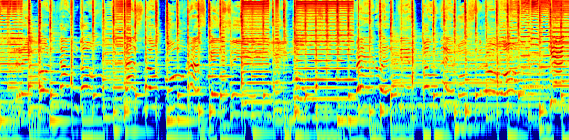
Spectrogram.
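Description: Salsa music played by a Latin dance orchestra, an instrumental stretch with a pulsing bass line and no vocals.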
